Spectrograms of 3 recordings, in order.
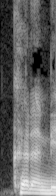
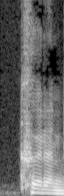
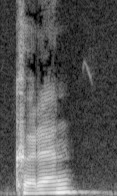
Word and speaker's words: couldn't: Couldn't, no sería couldn't, sino couldn't, que lo curen, que lo curen, couldn't.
